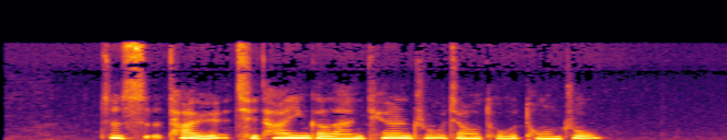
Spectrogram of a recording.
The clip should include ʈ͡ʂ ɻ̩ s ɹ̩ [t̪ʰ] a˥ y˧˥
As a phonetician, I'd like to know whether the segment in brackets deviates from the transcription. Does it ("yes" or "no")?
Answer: no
